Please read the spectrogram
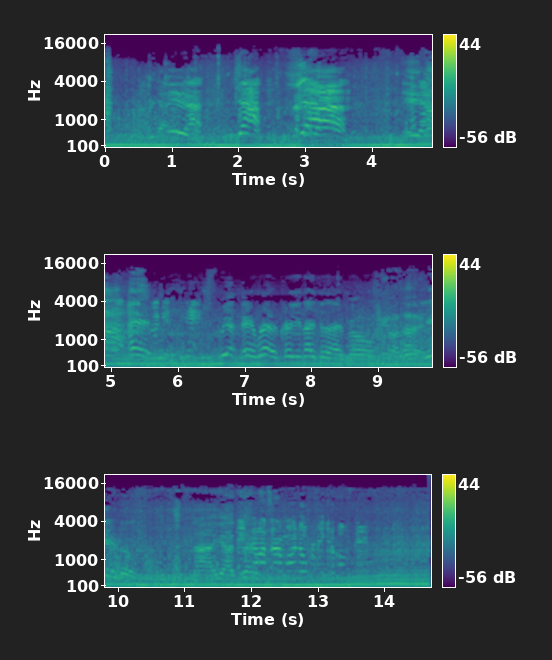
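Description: Engine of an off-road side-by-side UTV running steadily as it drives, its pitch rising a little now and then, with riders' voices shouting over it.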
